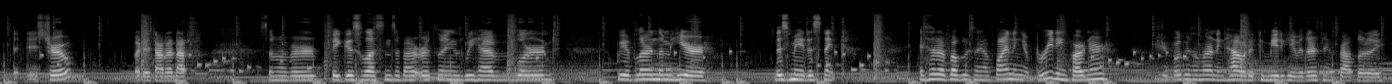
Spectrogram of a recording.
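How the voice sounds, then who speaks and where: A woman's voice: mid-range voice, little pitch movement, fairly quick, over music. Woman doing a stiff robot-voiced alien. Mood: stiff formal. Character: formal alien visitor in a robot voice. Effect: robot voice, put on by mouth. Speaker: streamer voicing game characters. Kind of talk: reading game dialogue aloud.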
